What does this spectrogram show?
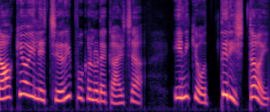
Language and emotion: Malayalam, happy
